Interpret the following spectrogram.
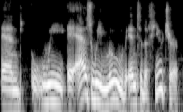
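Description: A man's voice: medium pitch, very animated, slow, warm tone, dull audio. A man in his fifties giving candid opinions in conversation, earnest, with many fillers and restarts. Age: 50s. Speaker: guest.

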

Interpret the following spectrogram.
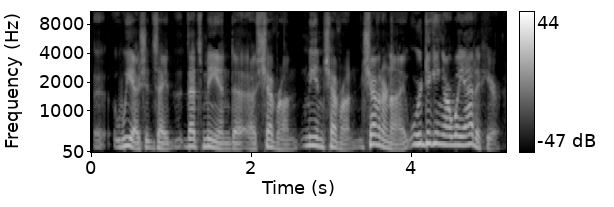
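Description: Man acting a high, animated, wordy underworld escapee. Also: a little fast, gravelly. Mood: flustered. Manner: rambling, mock-formal, exclamatory. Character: flustered, chatty, wordy male underworld escapee.

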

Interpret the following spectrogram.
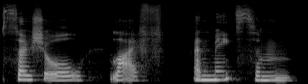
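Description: A woman's voice: medium pitch, monotone, drawn-out words, creaky. A woman in her thirties with an English accent, chatting casually and telling stories as an interview guest. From England. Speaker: podcast guest.

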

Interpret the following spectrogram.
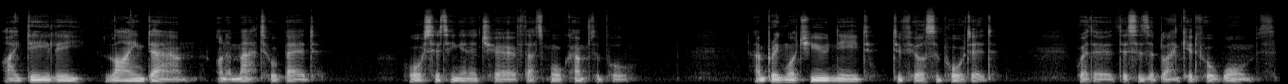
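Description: A man with a low, husky voice leads a guided meditation. He gives gentle, soothing instructions and leaves unhurried pauses between phrases. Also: fairly even intonation. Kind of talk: guided body scan meditation narration.

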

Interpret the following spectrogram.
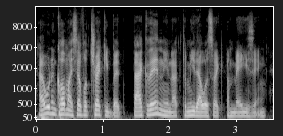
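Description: A middle-aged man from Peru talks casually as a guest, in a mid-pitched voice. He wanders through his thoughts with plenty of hesitation, and the sound is dry, with no room to it. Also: fast talker, no echo. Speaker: podcast guest. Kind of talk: casual chat, reminiscing.

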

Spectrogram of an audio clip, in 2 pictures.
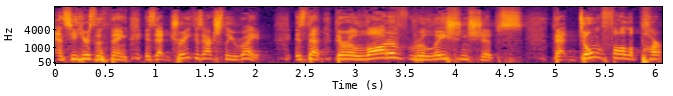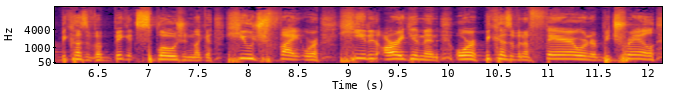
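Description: A man from Canada, a pastor, preaching an earnest, conversational sermon in a church and calling on the congregation to answer. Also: high-pitched. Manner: earnest, conversational preaching with audience call-and-response. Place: church sanctuary.

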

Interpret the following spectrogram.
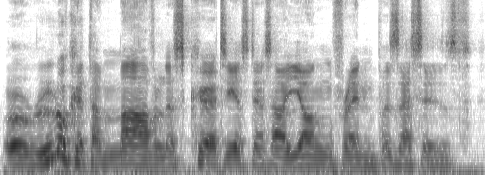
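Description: A man doing a pompous, mocking tall ghoul. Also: bright, forceful tone. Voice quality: deep, slow and mock-courtly.

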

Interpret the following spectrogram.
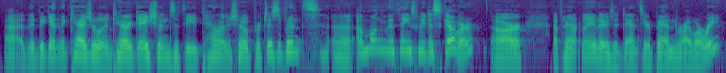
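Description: A woman's voice: on the low side, sing-song, fast, hardly any pauses, darkish tone. A woman co-hosting a podcast, chatting casually through a TV recap and often laughing as she talks. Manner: giggly, frequently laughing while talking. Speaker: podcast co-host. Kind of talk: casual TV episode recap chat.

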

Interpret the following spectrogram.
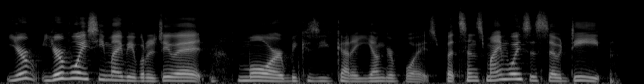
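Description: A woman and voice actor chatting casually, animated and swearing freely, acting out her own reactions. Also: lowish voice, normal speed. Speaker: voice actor, co-host. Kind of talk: casual chat.

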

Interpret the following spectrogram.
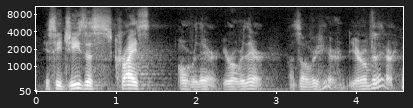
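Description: Loud, expressive pastor preaching in an echoing hall. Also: male voice, medium pitch, husky. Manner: swings from loud cries to hushed, near-whispered lines. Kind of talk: sermon. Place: church. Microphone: microphone.

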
